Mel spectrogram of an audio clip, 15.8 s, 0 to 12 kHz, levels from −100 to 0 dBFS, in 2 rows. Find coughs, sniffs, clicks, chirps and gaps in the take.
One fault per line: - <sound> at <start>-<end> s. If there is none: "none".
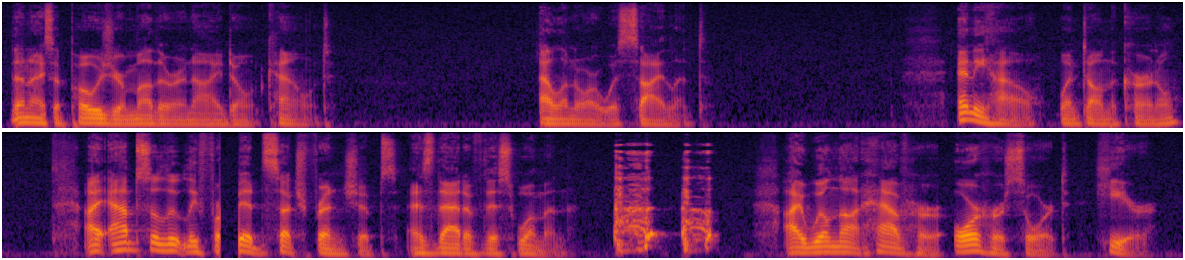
- dropout at 9.3-9.5 s
- cough at 11.9-12.7 s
